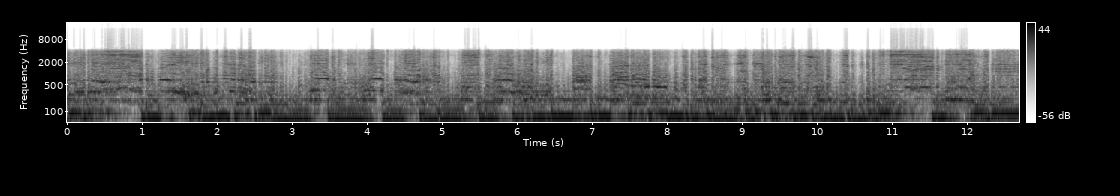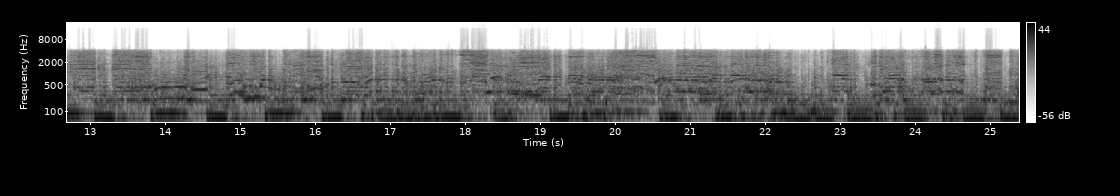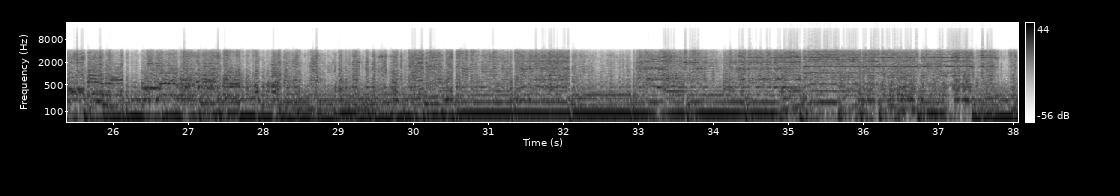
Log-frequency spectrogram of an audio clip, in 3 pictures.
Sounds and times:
Music: 0.0s - 38.0s.

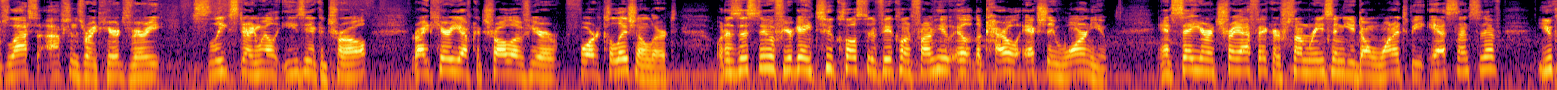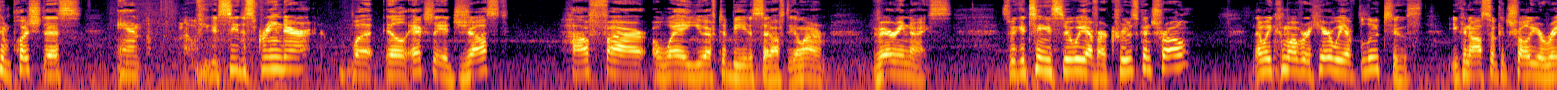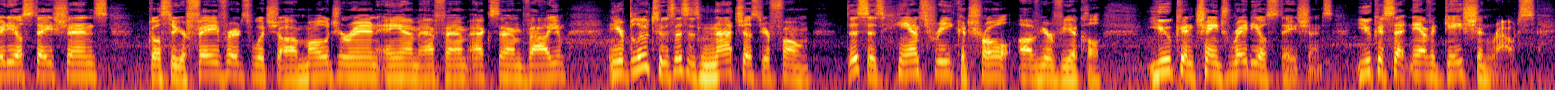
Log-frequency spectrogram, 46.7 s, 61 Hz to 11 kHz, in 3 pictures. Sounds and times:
Speech: 0.0s - 27.5s, 28.1s - 46.6s
Car: 0.0s - 46.6s.

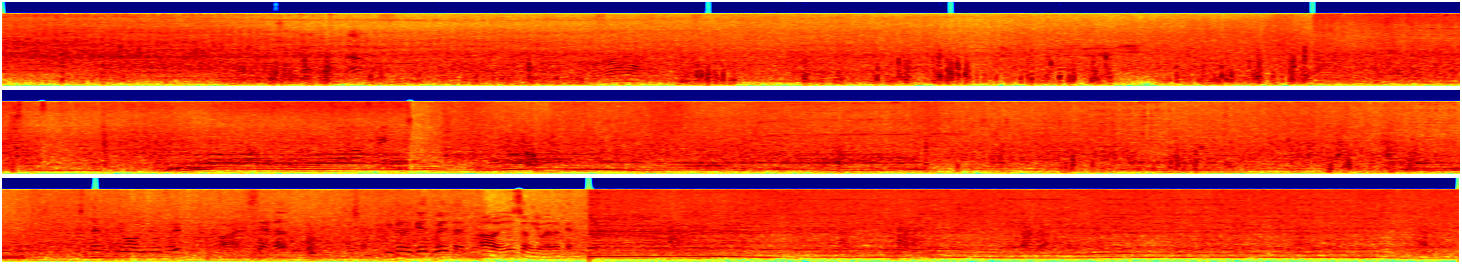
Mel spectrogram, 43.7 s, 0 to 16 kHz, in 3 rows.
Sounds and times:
Motorboat, speedboat: 0.0s - 43.7s
Speech: 3.0s - 3.8s, 6.0s - 6.5s, 17.9s - 18.6s, 30.0s - 35.0s.

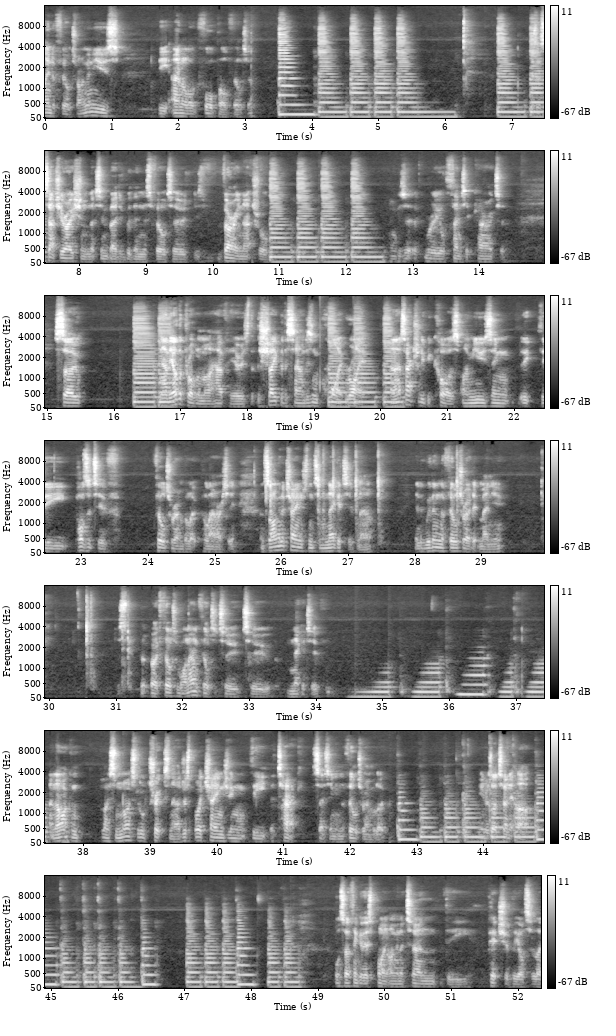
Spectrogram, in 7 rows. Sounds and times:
Synthesizer: 3.6s - 6.2s, 6.8s - 7.6s, 10.9s - 12.6s, 16.3s - 17.0s, 19.2s - 20.5s, 34.6s - 37.6s.

